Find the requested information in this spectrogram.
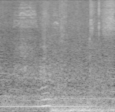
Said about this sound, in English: Back by Guillaume Argeret's hives, where in a neighbouring field, some of the bees are busy gathering pollen and nectar from the wild flowers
